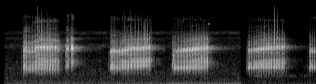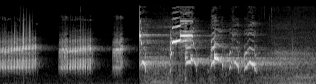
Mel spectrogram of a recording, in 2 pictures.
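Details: A frog croaks in a run of eight harsh, buzzy, evenly spaced pulses, each about half a second long, then gives way to sharper chirping, warbling calls toward the end.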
